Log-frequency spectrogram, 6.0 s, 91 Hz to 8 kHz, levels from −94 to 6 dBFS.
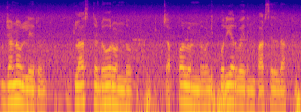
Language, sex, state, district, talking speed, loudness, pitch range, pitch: Tulu, male, Karnataka, Dakshina Kannada, 140 wpm, -14 LUFS, 110-135 Hz, 125 Hz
